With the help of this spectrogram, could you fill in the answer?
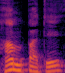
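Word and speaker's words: Hampâté: chose oui le mot Hampaté si on ne le prononce pas le N perce son sens Ham c'est un des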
